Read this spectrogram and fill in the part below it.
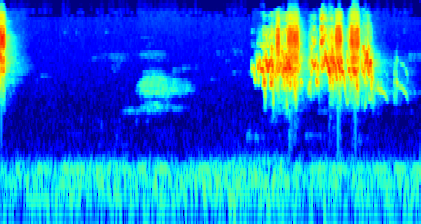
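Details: A happy budgerigar chirping: a brief high note, a soft chirp, then a loud run of rapid, scratchy chattering warble in the second half, against a low constant hum.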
